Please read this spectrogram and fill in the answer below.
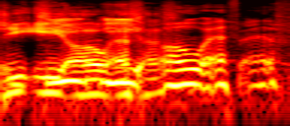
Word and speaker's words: Geoff: G-E-O-F-F. G-E-O-F-F. yeah. Geoff. Well, Geoff. the comic book guy, the comic book guy is spelled G.F.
